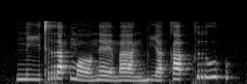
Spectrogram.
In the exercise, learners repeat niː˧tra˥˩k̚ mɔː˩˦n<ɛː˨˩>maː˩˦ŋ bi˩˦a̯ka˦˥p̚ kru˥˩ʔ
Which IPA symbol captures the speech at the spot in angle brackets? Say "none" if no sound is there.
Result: ɛː˨˩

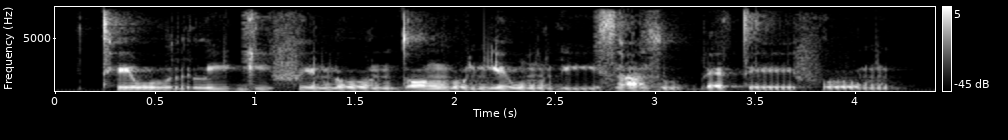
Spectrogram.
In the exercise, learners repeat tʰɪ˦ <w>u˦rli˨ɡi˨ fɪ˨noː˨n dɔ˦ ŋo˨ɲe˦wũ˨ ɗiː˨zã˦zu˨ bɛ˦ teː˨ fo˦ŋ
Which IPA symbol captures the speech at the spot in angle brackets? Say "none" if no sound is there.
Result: w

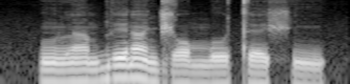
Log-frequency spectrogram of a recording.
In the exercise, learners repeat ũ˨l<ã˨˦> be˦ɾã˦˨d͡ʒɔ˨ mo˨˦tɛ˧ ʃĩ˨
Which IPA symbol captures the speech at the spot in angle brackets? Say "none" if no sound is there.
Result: ã˨˦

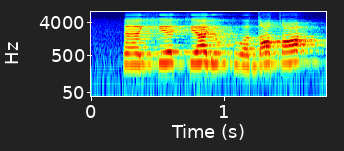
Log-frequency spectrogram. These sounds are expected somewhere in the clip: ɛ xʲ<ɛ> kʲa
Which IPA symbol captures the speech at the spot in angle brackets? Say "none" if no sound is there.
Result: ɛ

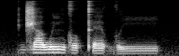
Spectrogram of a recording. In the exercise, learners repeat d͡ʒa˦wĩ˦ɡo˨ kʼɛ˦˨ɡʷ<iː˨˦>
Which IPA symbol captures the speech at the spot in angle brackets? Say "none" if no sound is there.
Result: iː˨˦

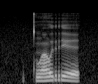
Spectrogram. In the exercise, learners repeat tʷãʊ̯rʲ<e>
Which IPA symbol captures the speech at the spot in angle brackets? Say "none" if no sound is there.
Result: e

